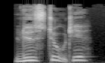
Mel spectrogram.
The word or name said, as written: lydstudie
